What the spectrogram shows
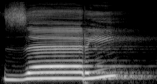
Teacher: Ro-nya dibaca tartik karena harokatnya kasrah, maka ro-nya tipis. Zari'un. Saat berhenti di sini hukumnya adalah mad arid li sukun.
